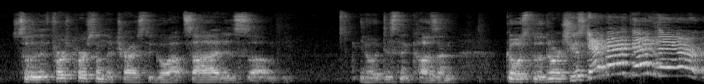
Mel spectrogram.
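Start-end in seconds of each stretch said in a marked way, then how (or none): 5.8-7.0 very shrill, loud, stretched-out acted shriek. Retelling how a distant relative stopped a cousin at the door: imitating someone screaming. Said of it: "And, like, screams".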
